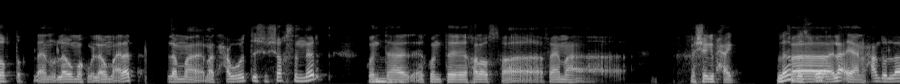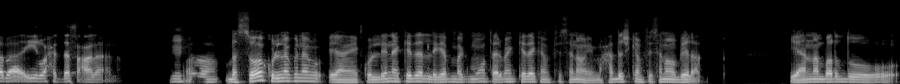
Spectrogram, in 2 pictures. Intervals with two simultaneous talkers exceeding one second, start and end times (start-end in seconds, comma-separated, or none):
none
